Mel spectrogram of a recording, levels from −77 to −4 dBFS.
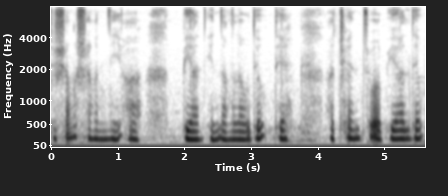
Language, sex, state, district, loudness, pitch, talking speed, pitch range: Mizo, female, Mizoram, Aizawl, -18 LUFS, 185 Hz, 170 wpm, 175-195 Hz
